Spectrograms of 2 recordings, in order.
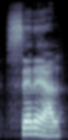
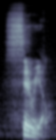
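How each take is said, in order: First: The word is pronounced with Spanish sounds. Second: The word is pronounced with English sounds. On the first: "you don't say things the same way in Spanish and in English" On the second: "you don't say things the same way in Spanish and in English"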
